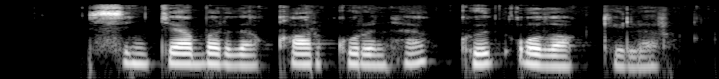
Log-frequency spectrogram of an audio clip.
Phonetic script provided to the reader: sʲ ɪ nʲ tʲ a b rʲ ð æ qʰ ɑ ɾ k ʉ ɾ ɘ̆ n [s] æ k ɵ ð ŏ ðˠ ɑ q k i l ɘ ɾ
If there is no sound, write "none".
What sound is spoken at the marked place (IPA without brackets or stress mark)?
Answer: h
